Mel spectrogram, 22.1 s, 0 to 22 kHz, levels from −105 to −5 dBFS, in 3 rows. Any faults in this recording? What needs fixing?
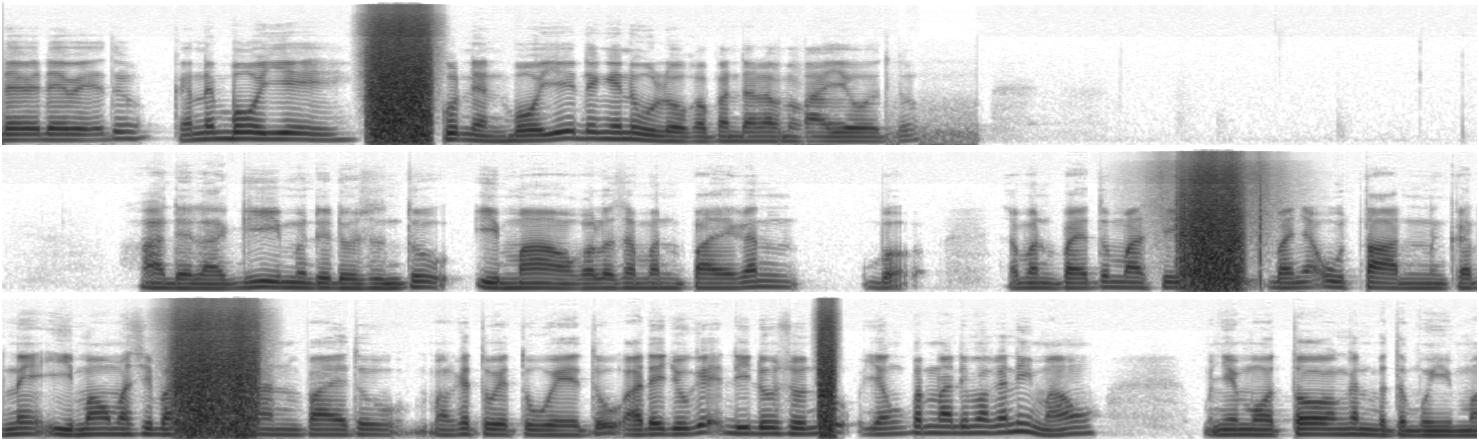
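Wireless microphone noise hits sound like short swishes of static over the speech at 1.74 to 2.24 s (just before "nian boye dengan ulo"), 12.94 to 13.93 s (just before "utan karne"), 15.47 to 16.15 s, and 18.79 to 18.95 s (just before "yang pernah di"). The analogue FM radio link is fading as reflected signals cancel the direct one, so receiver noise rises and covers the speech. To prevent this, use diversity receivers and keep clear line of sight between transmitter and receiver antennas.

Short stalls from late packets sound like brief holds where a sound lingers too long with a faint buzz. They occur at 3.85 to 3.90 s (about 30 ms stretched), 3.94 to 4.03 s (70 ms), and 4.42 to 4.50 s (60 ms). Each time, the jitter buffer ran dry and the receiver stretched the last sound until the late packet arrived. Nothing is lost, but the timing is pushed back. 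To prevent this, run a deeper or adaptive jitter buffer on a network path with steadier latency.

A call audio freeze follows at 4.58 to 4.89 s. The speech halts and is replaced by a fading buzzy continuation of the last sound for 290 ms, with no true silence, and then resumes where it left off. The likely cause is that a run of packets was held up in transit, so the jitter buffer emptied and the receiver filled the wait before continuing. Nothing is lost, but a gap is inserted. To prevent this, improve network stability and allow the jitter buffer more headroom for delay spikes.

A jitter buffer speed-up sounds hurried from 17.01 to 18.08 s. The speech runs at about 111% speed but keeps its normal pitch. The buffer had grown beyond its target depth, so the receiver cut many short pitch-period slices in quick succession, removing about 150 ms of audio to catch up. To prevent this, reduce the packet bunching that overfills the buffer, or let the buffer drain more gradually.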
